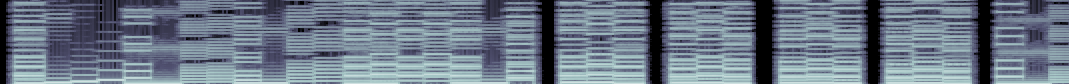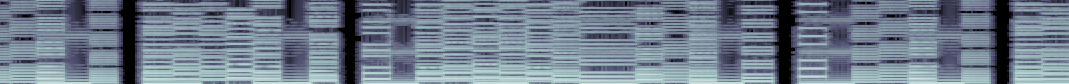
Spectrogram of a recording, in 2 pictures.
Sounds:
soundtrack music, music

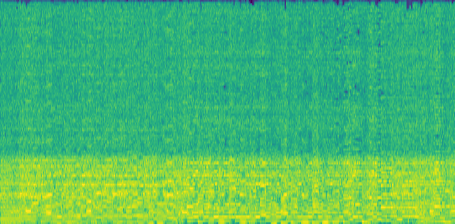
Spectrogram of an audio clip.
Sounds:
tapping (guitar technique), music

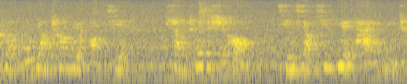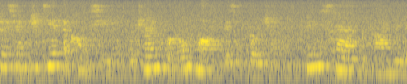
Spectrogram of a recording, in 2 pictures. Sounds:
speech

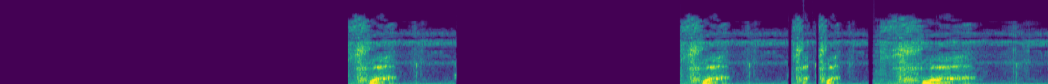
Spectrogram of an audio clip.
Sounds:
speech

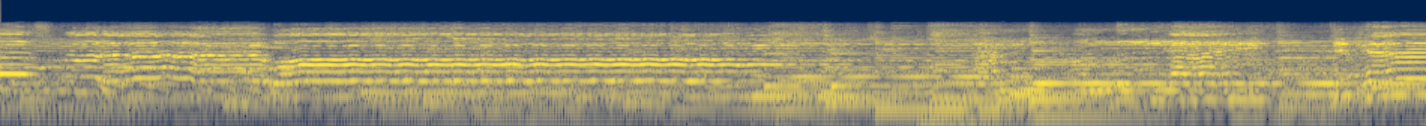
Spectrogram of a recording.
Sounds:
male singing, music

